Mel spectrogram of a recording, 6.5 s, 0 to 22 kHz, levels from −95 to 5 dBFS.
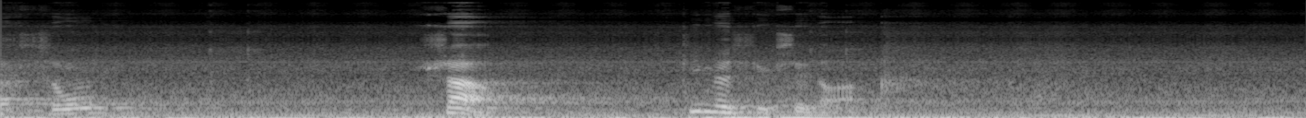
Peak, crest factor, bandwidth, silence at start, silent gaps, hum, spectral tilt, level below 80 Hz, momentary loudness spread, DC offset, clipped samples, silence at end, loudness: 0 dBFS; 20 dB; 13 kHz; 0 s; none; none; -8 dB/octave; -30 dBFS; 15 LU; 4%; under 0.1%; 0 s; -24 LUFS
